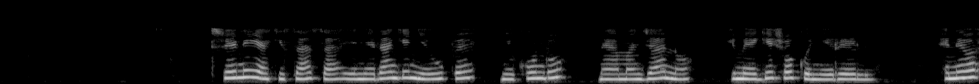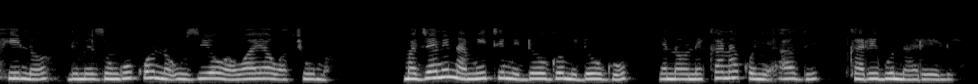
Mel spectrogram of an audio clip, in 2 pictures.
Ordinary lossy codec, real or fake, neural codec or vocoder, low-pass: MP3, 48 kbps; real; none; 5.4 kHz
